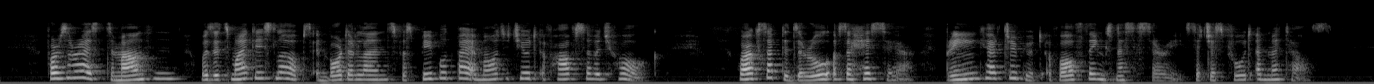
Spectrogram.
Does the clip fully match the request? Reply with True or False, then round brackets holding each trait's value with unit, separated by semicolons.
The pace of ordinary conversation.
True (170 wpm)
